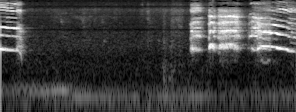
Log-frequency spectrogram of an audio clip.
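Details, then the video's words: Pet Lavender Self Blue Game Bantam rooster, which hops on its owner's shoulder to crow on coop visits: a brief sharp note, a quiet gap, then a loud harsh crow in broken bursts that slides downward near the end. "Pet Rooster Crowing"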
